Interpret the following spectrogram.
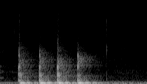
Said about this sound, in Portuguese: Chegavam os revolucionários batendo na sua porta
